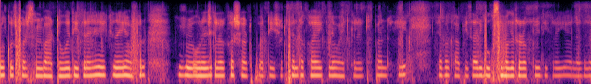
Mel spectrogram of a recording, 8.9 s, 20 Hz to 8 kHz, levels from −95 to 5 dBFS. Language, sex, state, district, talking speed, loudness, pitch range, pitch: Hindi, female, Chhattisgarh, Raigarh, 135 wpm, -17 LUFS, 230-240 Hz, 230 Hz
